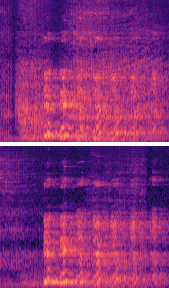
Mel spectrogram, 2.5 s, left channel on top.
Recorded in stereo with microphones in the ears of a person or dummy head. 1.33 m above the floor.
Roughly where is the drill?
No drill in this recording.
